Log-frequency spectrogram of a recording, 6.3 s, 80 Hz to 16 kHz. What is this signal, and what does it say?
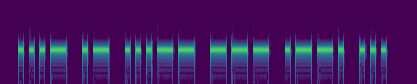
Morse code, heard as a keyed tone, about 15 wpm, 700 Hz. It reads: VA3OPS
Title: DXCC-100 Call Signs - 6 Characters - Repeated 2x - 15wpm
